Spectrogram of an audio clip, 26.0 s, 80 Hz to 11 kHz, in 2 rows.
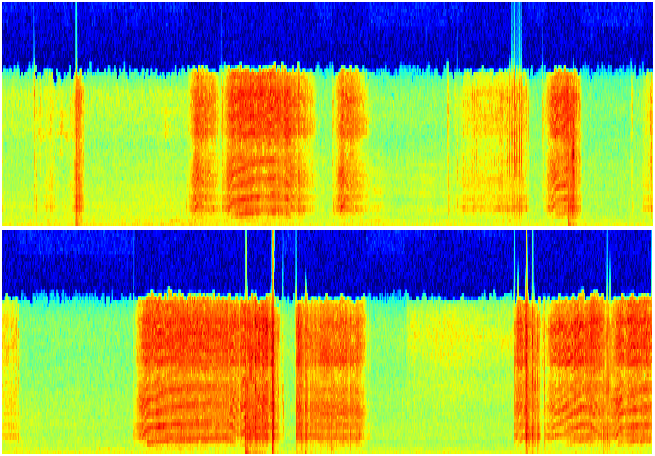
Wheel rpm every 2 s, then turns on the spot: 40, 10, 130, 20, 20, 50, 10, 10, 190, 100, 10, 30, 120.
8-10 12-14 18-22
